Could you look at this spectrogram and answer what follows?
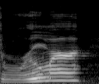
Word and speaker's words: RMR: actual album by RMR, which I've recently heard is pronounced Rumor.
